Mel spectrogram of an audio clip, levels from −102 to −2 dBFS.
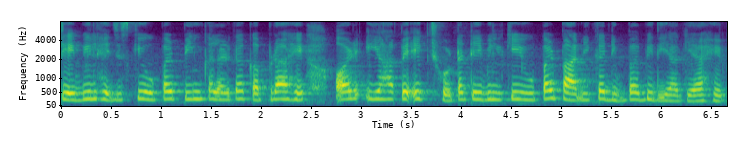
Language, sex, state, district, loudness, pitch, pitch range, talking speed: Hindi, female, Bihar, Katihar, -17 LUFS, 255 Hz, 235-265 Hz, 245 wpm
